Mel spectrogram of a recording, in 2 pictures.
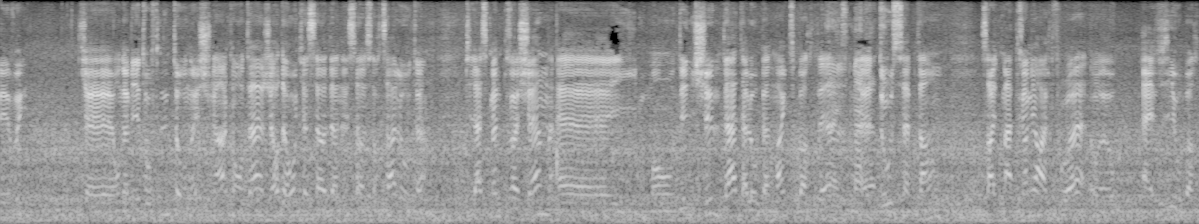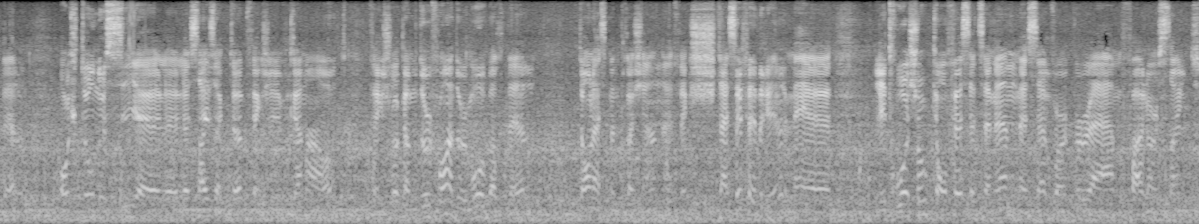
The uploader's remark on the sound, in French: se déroule sur la route alors que vos animateurs se rendent à un open-mic à St-George de Beauce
